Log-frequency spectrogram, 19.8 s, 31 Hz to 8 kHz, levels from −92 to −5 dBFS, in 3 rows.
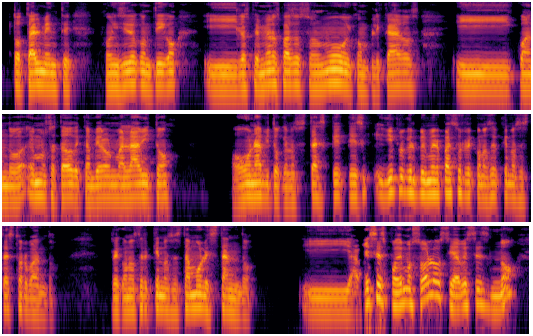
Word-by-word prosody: Totalmente, 110 -2 +3 0.3
coincido 105 +3 +1
contigo 110 +1 +1 0.3
y 95 -1 -2
los 105 +1 -1
primeros 110 +3 +1
pasos 115 -2 +2
son 105 0 -2
muy 120 -2 +3
complicados 105 +3 -2 0.4
y 95 -2 -1
cuando 100 +1 -1
hemos 120 -2 0
tratado 110 0 +2
de 110 - -1
cambiar 105 +1 0
un 110 0 -1
mal 105 0 +2
hábito 115 0 +3 0.6
o 95 +3 -5
un 115 - +4
hábito 110 -4 +2
que 95 - -6
nos 95 0 -7
está 115 - +2
es 105 -3 -4
que 120 0 -6
ese 115 +6 -3
y 120 - -7
yo 140 +4 +2
creo 155 0 -3
que 145 - +2
el 130 - -3
primer 130 -1 +3
paso 135 +1 +2
es - - -9
reconocer 115 -1 -3
que 120 - -6
nos 110 -3 -5
está 100 +3 -4
estorbando, 95 -7 -5 0.7
reconocer 105 +2 -2
que 120 - -1
nos 110 -3 -1
está 100 +3 -2
molestando 105 -7 0 0.5
y 95 0 -4
a 90 -2 -4
veces 165 +5 +4
podemos 150 0 +2
solos 225 -8 +2
y 125 - +4
a 115 - +6
veces 135 +1 -1
no, 110 0 -1
110 Hz, 165 wpm, -24 LUFS, 100-120 Hz, 0.7 s, a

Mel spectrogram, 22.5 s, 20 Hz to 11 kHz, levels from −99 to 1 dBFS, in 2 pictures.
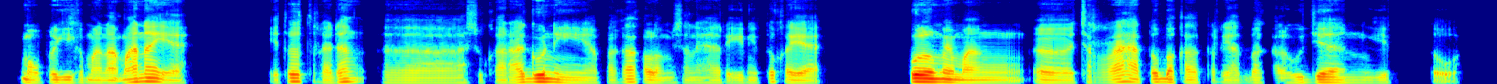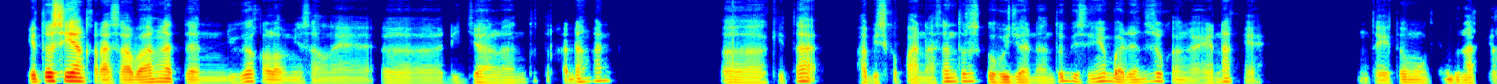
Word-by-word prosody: mau 95 -2 -3
pergi 105 0 -3
kemana-mana 100 +8 +1
ya, 95 -7 -2 0.7
itu 100 +8 -9
terkadang, 120 +3 -4 0.2
eee, 95 -1 -10
suka 95 0 -11
ragu 110 +6 +4
nih. 95 -4 -4
Apakah 95 +6 -6
kalau 100 -2 -3
misalnya 95 0 -13
hari 95 - -10
ini 95 - -12
tuh 125 - -6
kayak, 90 -3 -2 0.6
full 130 -2 +11
memang, 100 -4 0
eee, 95 -3 -3
cerah 115 +5 -1
atau 115 +1 -2
bakal 105 -3 -3
terlihat 95 -1 -11
bakal 95 -1 -12
hujan, 100 -1 -2
gitu. 95 - -13 0.5
Itu 130 +5 +3
sih 160 -1 +12
yang 145 - +4
kerasa 100 -1 +1
banget, 115 +5 +3
dan 100 -2 -5
juga 110 +7 -1
kalau 105 -2 0
misalnya, 95 -1 -11
eee, 95 -2 -10
di - - -12
jalan 105 0 -6
tuh - - -25
terkadang 125 +1 -5
kan, 160 +3 -6 0.9
eee, 100 -1 -4
kita, - - -1 0.3
habis - - -5
kepanasan 100 +8 -4
terus 145 +1 -2
kehujanan 105 -3 -1
tuh - - 0
biasanya 130 0 -3
badan 105 -2 0
suka 140 -8 -4
nggak 95 -1 -10
enak 135 - -4
ya, - - -9 0.7
entah 95 - -9
itu 110 - -7
mungkin 105 -1 -7
berakhir 95 -1 -6
100 Hz, 160 wpm, -24 LUFS, 95-110 Hz, 0.9 s, sih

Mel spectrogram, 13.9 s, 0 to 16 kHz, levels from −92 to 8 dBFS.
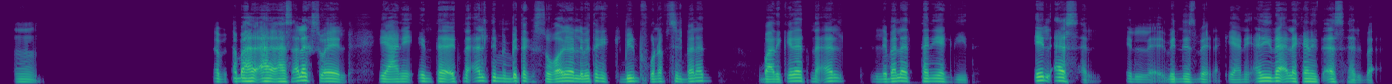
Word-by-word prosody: امم. 110 -2 -8 1.8
طب 120 -3 -5
طب، 130 +1 +2
ه - - +7
ه 130 -2 +5
هاسألك 140 +6 +4
سؤال، 125 -6 +3 0.3
يعني 115 -1 0
أنت 125 -2 -3
اتنقلت 145 +4 +1
من 125 -4 -4
بيتك 140 -2 0
الصغيّر 120 +5 +3
لبيتك 125 +3 +1
الكبير 125 +2 -1
في 115 - -5
نفس 125 +1 -7
البلد، 130 +4 -2 0.5
وبعد 110 0 +1
كده 135 +5 +3
اتنقلت 130 +1 -3 0.3
لبلد 125 +4 +1
تانية 125 -1 +1
جديدة. 100 -3 -15 0.6
إيه 160 - +8
الأسهل 150 -4 0 0.4
ال 105 -3 -11
بالنسبة 110 -1 -3
لك 105 - -17
يعني 105 +3 -7
أي 140 +2 +4
نقلة 125 -3 +3
كانت 120 -2 0
أسهل 100 -4 -4
بقى؟ - - -14
120 Hz, 150 wpm, -26 LUFS, 110-135 Hz, 1.8 s, إيه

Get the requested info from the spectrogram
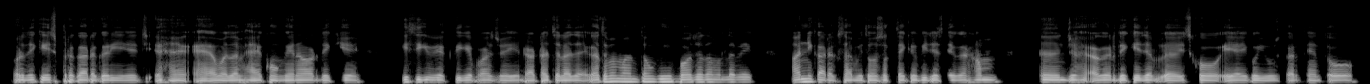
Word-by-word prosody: और 105 - +3
देखिए 105 0 +1
इस 105 - -6
प्रकार 105 -1 +2
अगर 100 0 +2
ये 100 0 -1
ची - - -12
है 95 -1 0
है 90 0 +1
मतलब 100 0 +2
हैक 95 -1 -1
होंगे 95 -1 +1
ना 100 - +1
और 100 -1 -1
देखिए 100 0 -2 0.5
किसी 110 -1 +1
भी 105 - 0
व्यक्ति 100 -1 -1
के 105 - +2
पास 100 0 -1
जो 95 - -2
है 95 - +1
ये 95 - -1
डेटा 95 +1 0
चला 95 0 +2
जाएगा। 95 +2 0
तो 125 - +2
मैं 135 - +3
मानता 130 -1 +2
हूँ 130 0 +1
कि 130 0 +5
बहुत 110 0 +2
ज़्यादा 115 0 +1
मतलब 110 0 -2
एक 115 0 -4 0.4
हानिकारक 110 -3 +1
साबित 95 -1 0
हो 95 - +3
सकता 100 0 -2
है 95 - 0
क्योंकि 100 +1 +1
जैसे 100 +1 0
अगर 105 0 0
हम 105 0 +1 0.5
अ, - - +2
जो 105 -1 +3
है 105 -1 -1
अगर 100 +1 +2
देखिए 100 +1 +2
जब 105 -3 +1
अ 95 +1 +3
इसको 100 0 0
एआई 95 +1 +1
को 100 0 +1
यूज़ 95 0 -1
करते 95 0 -5
हैं 95 - -3
तो 100 +2 -1
100 Hz, 255 wpm, -23 LUFS, 95-105 Hz, 0.5 s, कि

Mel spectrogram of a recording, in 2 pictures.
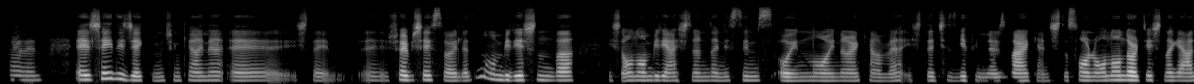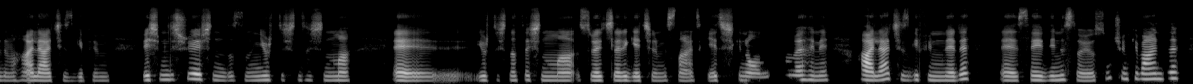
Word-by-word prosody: Evet. 200 -1 -8 0.4
Eee, 215 0 +7
şey 270 +5 +5
diyecektim 190 -6 0
çünkü, 185 +1 -10
hani, 190 +1 -2
eee, 185 - -4
işte, - - -9 0.3
eee, 185 0 -13
şöyle 205 +2 +6
bir - - -2
şey 210 +1 +4
söyledin. 180 - -3
11 220 - 0
yaşında, 195 -1 +3 0.3
işte, 185 -2 -6
10-11 190 +1 0
yaşlarında, 180 0 -2
hani, 180 0 -7
Sims 190 0 -6
oyununu 175 0 -1
oynarken 175 -1 -3
ve, 175 +3 -5
işte, 185 - -8
çizgi 180 +1 -5
filmler 170 -3 -8
izlerken, 175 0 +1
işte, 180 +2 -4
sonra 185 0 +1
10-14 200 +1 +6
yaşına 190 -2 -1
geldi 185 0 0
mi 180 - -10
hâlâ 185 -1 +4
çizgi 175 -1 -8
film 180 0 -15 0.3
ve 205 - +4
şimdi, 220 +1 0
şu 255 - -2
yaşındasın, 190 -6 0
yurt 200 +1 -4
dışına 200 -1 -7
taşınma, 195 -1 -3 0.4
eee, 180 -1 +2
yurt 195 0 -5
dışına 200 -1 -6
taşınma 190 -2 0
süreçleri 190 0 +1
geçirmişsin 180 0 -3
artık 175 +2 -7
yetişkin 190 +1 -2
olmuşsun 180 +5 -6
ve, 210 - +3
hani, 205 -1 -4 0.3
hâlâ 210 +1 +8
çizgi 215 -4 -6
filmleri, 195 +3 0 0.3
eee, 185 -1 +1
sevdiğini 200 +1 0
söylüyorsun. 185 +7 -5
Çünkü 260 0 -8
bence, 255 +3 +3
190 Hz, 155 wpm, -26 LUFS, 180-200 Hz, 0.4 s, hâlâ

